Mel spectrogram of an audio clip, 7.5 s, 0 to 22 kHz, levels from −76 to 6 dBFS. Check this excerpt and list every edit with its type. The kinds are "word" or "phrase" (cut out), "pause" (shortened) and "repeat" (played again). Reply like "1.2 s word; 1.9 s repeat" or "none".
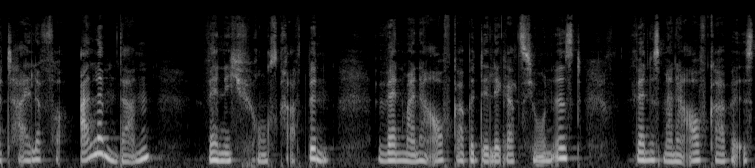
none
